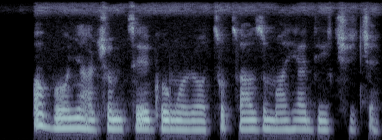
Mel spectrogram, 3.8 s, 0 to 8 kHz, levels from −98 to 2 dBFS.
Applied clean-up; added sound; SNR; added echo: none; none; none; none.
